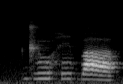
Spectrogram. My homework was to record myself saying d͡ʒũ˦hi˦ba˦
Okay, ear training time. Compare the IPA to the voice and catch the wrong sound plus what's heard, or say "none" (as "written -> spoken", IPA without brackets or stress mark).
a˦ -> a˦˨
